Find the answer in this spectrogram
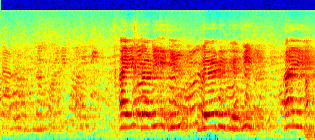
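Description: A child speaking into a microphone. The voice is softer and mixed with background voices for the first two seconds, then comes in loud and clear from about two and a half seconds in.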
